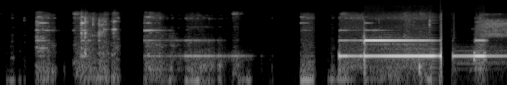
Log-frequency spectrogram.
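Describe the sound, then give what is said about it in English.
A meditation bell is struck several times, first with short metallic clinks, then with loud, sustained ringing tones that hum and slowly fade, with no talking. “I hear three bells, one just a moment, one at halfway through, and then one an hour from now.”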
